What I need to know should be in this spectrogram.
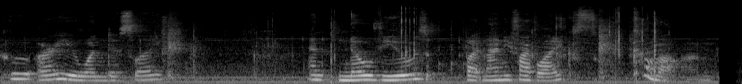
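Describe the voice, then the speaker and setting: Amid noticeable background noise and audible room echo, a woman speaks at a very slow pace with long, frequent pauses. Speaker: family vlogger. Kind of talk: casual vlog chat.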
